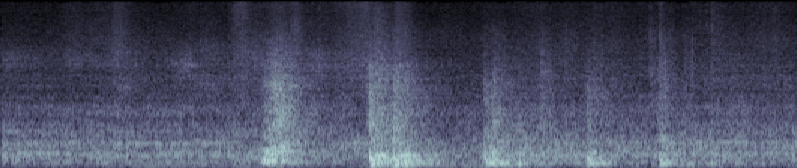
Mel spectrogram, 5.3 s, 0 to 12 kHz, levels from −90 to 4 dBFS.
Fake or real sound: fake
